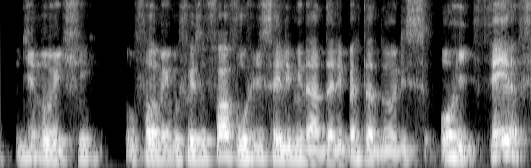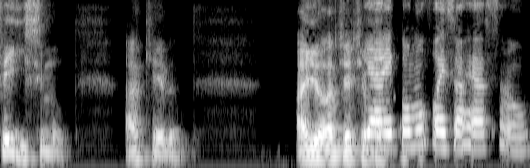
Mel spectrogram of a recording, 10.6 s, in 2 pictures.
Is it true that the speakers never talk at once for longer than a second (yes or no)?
yes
